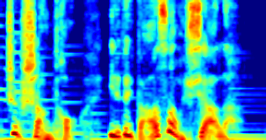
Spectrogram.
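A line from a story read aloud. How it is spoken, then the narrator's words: Muttering. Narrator (Chinese): 妈妈嘀咕着说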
